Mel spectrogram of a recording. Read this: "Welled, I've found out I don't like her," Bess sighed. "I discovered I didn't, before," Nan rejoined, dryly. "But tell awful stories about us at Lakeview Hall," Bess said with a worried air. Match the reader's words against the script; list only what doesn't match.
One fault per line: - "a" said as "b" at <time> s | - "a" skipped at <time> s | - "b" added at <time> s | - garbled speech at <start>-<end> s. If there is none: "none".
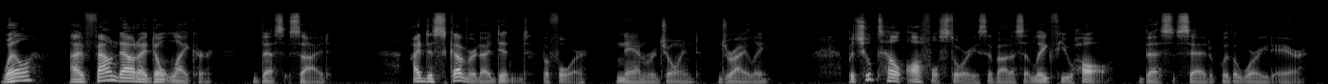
- "Welled" said as "Well" at 0.0 s
- "she'll" added at 8.6 s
